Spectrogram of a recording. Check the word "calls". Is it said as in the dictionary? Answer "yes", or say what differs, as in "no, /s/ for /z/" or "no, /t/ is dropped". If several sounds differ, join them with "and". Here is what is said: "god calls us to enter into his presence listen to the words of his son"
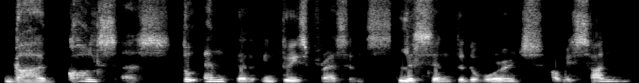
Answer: no, /s/ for /z/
